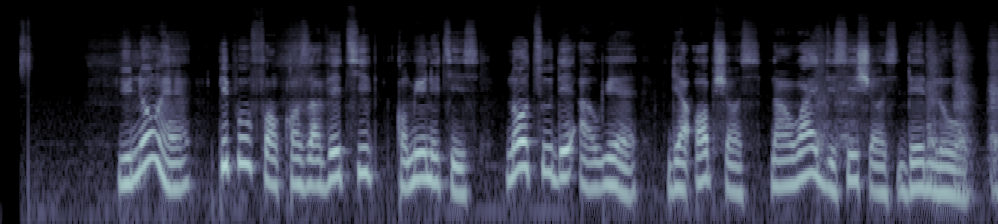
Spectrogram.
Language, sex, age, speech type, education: Nigerian Pidgin, male, 15-29, spontaneous, tertiary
